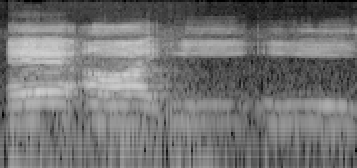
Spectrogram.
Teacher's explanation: इसमें अनोष्ठीय भी बोलते हैं क्योंकि होठों का यूज नहीं होता।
